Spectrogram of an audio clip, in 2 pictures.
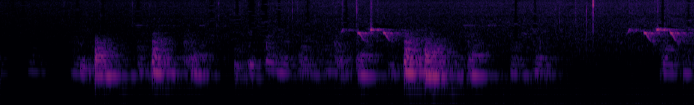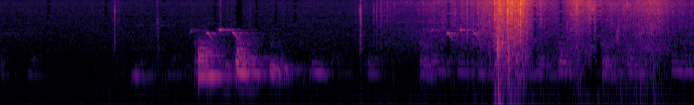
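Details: Frogs croaking under a bridge with an echo; bursts of low, pulsed croaks repeat in clusters, several callers overlapping, with a sharp loud noise near the end.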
